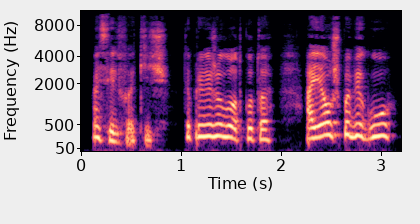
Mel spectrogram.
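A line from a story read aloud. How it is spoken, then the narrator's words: Pleading. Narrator (Russian): взмолился он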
